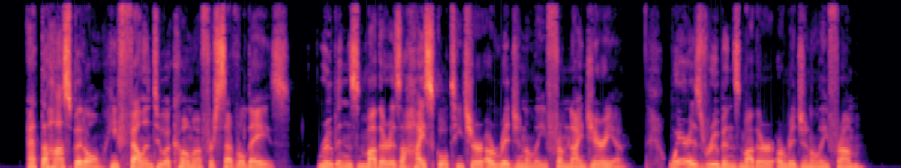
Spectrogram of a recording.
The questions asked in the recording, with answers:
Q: Where is Ruben's mother originally from?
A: Ruben's mother is originally from Nigeria.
